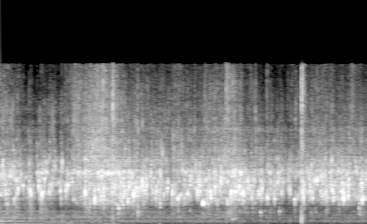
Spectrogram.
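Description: Egg frying in hot oil for a coconut-milk egg curry, a loud, steady, close sizzle throughout with a faint tap partway through.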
